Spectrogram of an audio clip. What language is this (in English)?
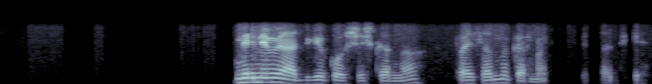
Dogri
